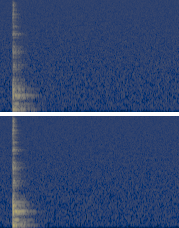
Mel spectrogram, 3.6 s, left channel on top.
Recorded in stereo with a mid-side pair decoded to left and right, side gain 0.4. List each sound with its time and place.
0.2 s a clunk: 55° right, 1.0 m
